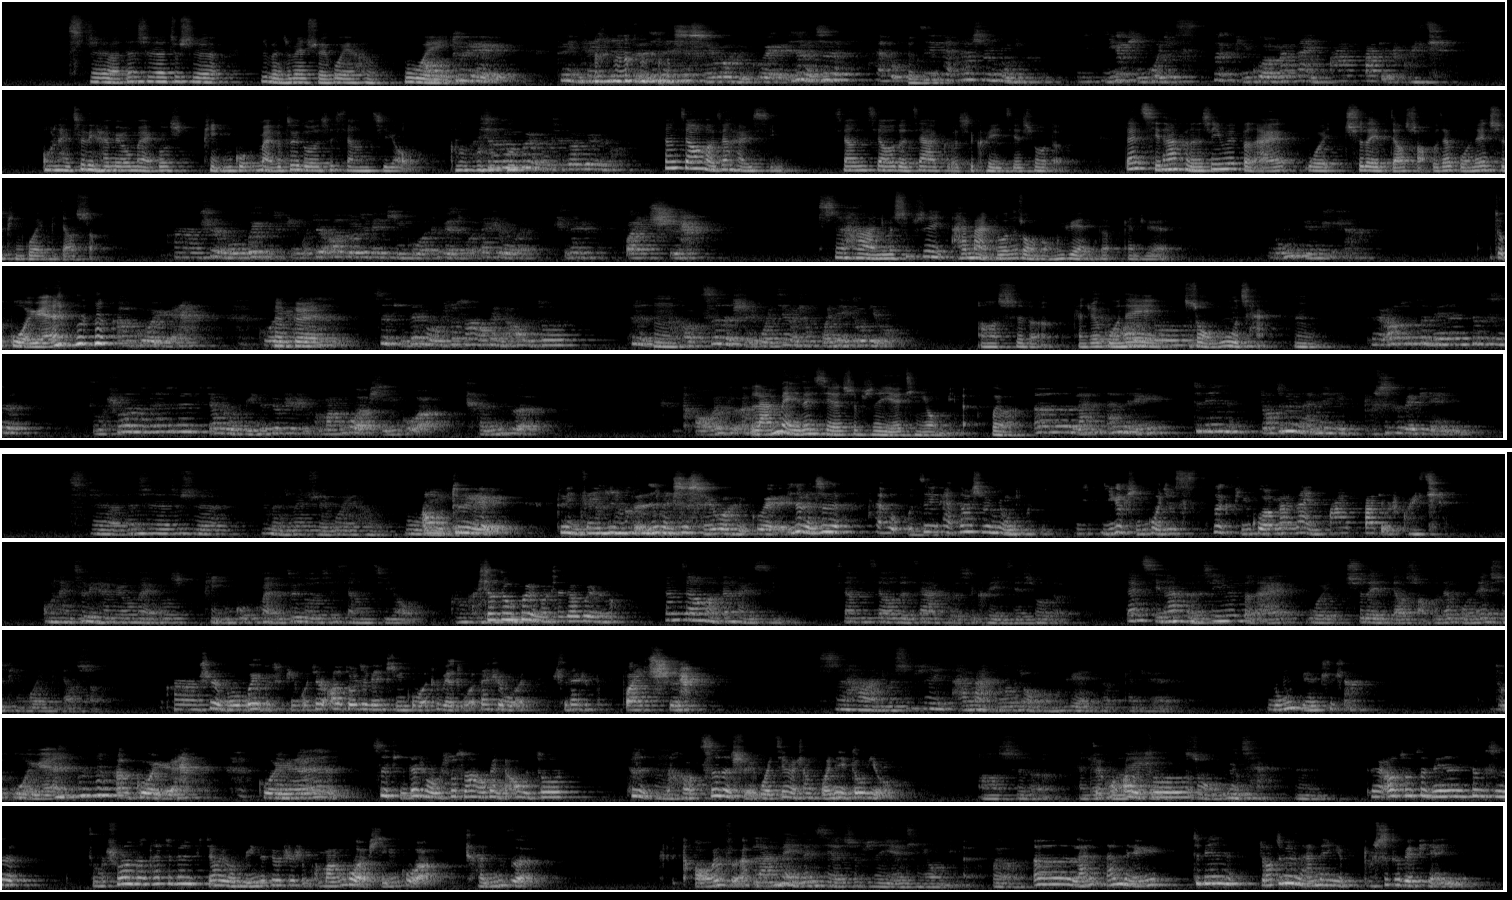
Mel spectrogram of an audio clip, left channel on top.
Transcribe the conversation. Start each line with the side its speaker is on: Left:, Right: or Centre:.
Left: 是啊，但是就是日本这边水果也很贵，
Right: 哦，对，对，你在日本，
Left: <laughs>
Right: 日本是水果很贵，日本是，哎，我我最近看他们是不是那种什么一一一个苹果就是四个苹果卖卖你八八九十块钱，
Left: 真的。我来这里还没有买过水苹果，买的最多的是香蕉。<laughs>
Right: <laughs> 香蕉贵吗？香蕉贵吗？
Left: 香蕉好像还行，香蕉的价格是可以接受的，但其他可能是因为本来我吃的也比较少，我在国内吃苹果也比较少。
Right: 嗯、是我我也不吃苹果，就是澳洲这边苹果特别多，但是我实在是不不爱吃。
Left: 是哈，你们是不是还蛮多那种农园的感觉？
Right: <laughs> 龙源是啥？
Left: 就果园？<laughs>
Right: 啊，果园，<laughs> 果园是挺，
Left: 嗯，对，
Right: 但是我说实话，我感觉澳洲就是好吃的水果基本上国内都有，
Left: 嗯，哦，是的，感觉国内这种物产，
Right: 然后澳洲。嗯，
Left: 嗯，
Right: 对，澳洲这边就是怎么说呢？它这边比较有名的就是什么芒果、苹果、橙子、桃子，
Left: 蓝莓那些是不是也挺有名的？会吗？
Right: 呃，蓝蓝莓这边主要这边蓝莓也不是特别便宜，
